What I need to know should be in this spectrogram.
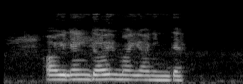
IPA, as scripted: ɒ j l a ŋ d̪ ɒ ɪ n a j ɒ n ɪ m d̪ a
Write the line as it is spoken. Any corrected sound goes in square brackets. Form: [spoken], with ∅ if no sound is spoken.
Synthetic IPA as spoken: ɒ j l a ŋ d̪ ɒ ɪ [m] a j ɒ n ɪ [ŋ] d̪ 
